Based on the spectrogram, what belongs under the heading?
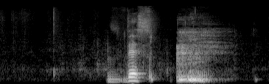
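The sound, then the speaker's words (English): A pair of harsh, throaty coughs, the second slightly longer and rougher, with quiet gaps before and after and no talking. “That's the only cough you're going to get from me this episode.”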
